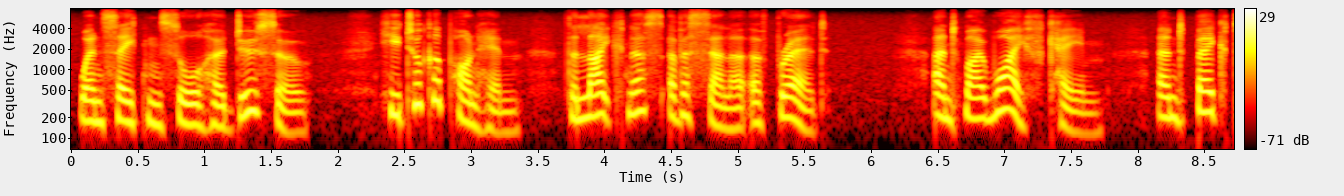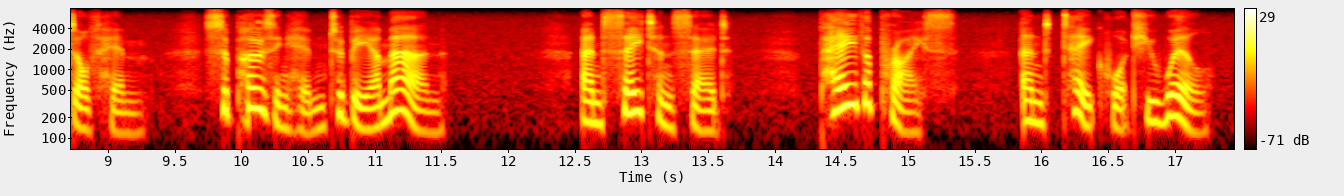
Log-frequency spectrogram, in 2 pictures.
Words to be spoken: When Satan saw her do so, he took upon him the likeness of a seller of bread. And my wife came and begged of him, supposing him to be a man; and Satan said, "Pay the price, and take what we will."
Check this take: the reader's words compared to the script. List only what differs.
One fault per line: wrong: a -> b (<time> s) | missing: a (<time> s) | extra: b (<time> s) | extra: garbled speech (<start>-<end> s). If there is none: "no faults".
wrong: we -> you (16.8 s)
